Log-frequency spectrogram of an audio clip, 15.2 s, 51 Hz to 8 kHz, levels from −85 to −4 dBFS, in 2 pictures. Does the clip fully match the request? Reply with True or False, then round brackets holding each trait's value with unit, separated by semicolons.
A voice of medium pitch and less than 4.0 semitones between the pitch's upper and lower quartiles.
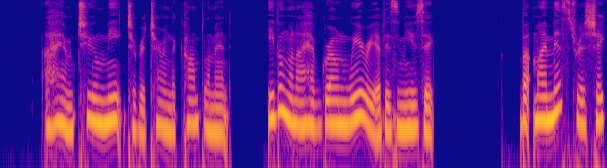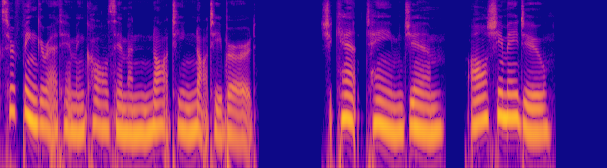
False (180 Hz; 4.3 semitones)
